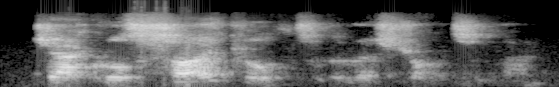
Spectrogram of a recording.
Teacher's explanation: shifts the emphasis to cycle not drive or walk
